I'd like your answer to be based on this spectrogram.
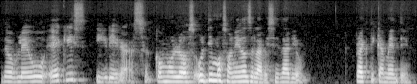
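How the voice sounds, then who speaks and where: A woman teaches an English grammar lesson in two languages, spelling out letters, repeating each example and asking her class questions to check in. Her mid-range voice is steady, slow and mellow.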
